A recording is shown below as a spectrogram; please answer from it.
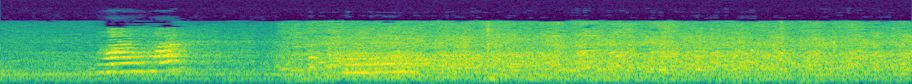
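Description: A cat lets out a short pair of close, clear meows, after which a steady, hissing, broadband background noise sets in and continues to the end.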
